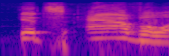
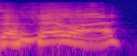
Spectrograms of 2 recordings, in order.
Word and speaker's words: Avila: And it's Avila. I'm an NAI guy. You think I'm going to pronounce? Wow. He's getting shut off. All right. Oh, he's hesitating. It's not the home improvement show that Avila. No, I went in there thinking it was a villa, and it's Avila.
